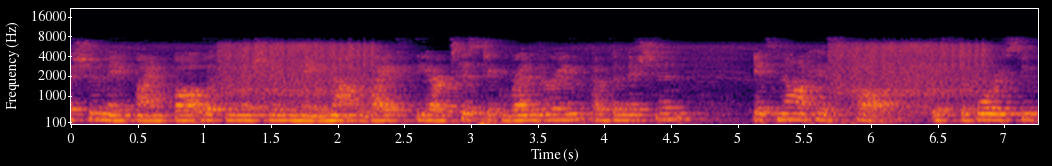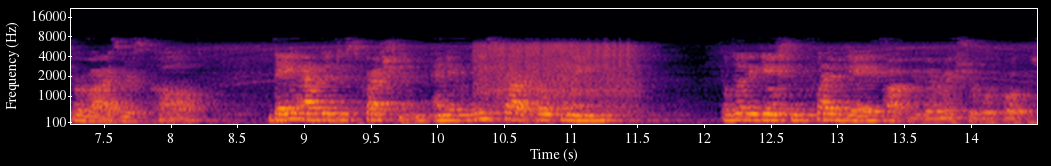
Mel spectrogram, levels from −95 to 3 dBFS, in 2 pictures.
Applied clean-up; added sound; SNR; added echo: none; Drill; 15 dB; reverberation time 0.6 s.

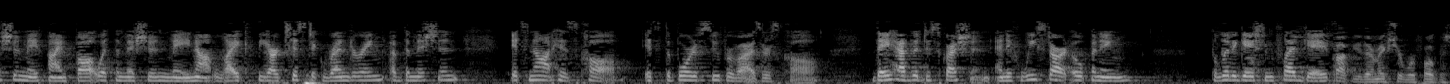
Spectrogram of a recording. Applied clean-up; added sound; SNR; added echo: none; none; none; none.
